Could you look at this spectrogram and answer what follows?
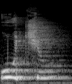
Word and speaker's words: útil: É o que aconteceu com útil. Terminou com L, não terminou? Mas o mais forte é o U.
